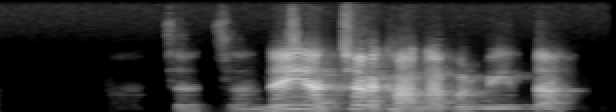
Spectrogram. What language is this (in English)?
Punjabi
